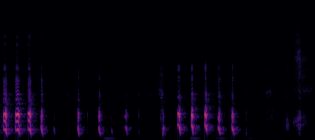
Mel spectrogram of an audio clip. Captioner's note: Ketawa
